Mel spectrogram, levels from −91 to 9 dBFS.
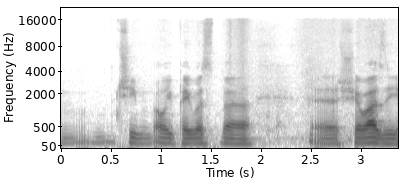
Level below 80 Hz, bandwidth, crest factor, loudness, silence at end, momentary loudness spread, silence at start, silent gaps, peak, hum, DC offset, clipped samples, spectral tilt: -60 dBFS; 17 kHz; 22 dB; -32 LUFS; 0 s; 22 LU; 0 s; none; -10 dBFS; none; under 0.1%; under 0.1%; -7.5 dB/octave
